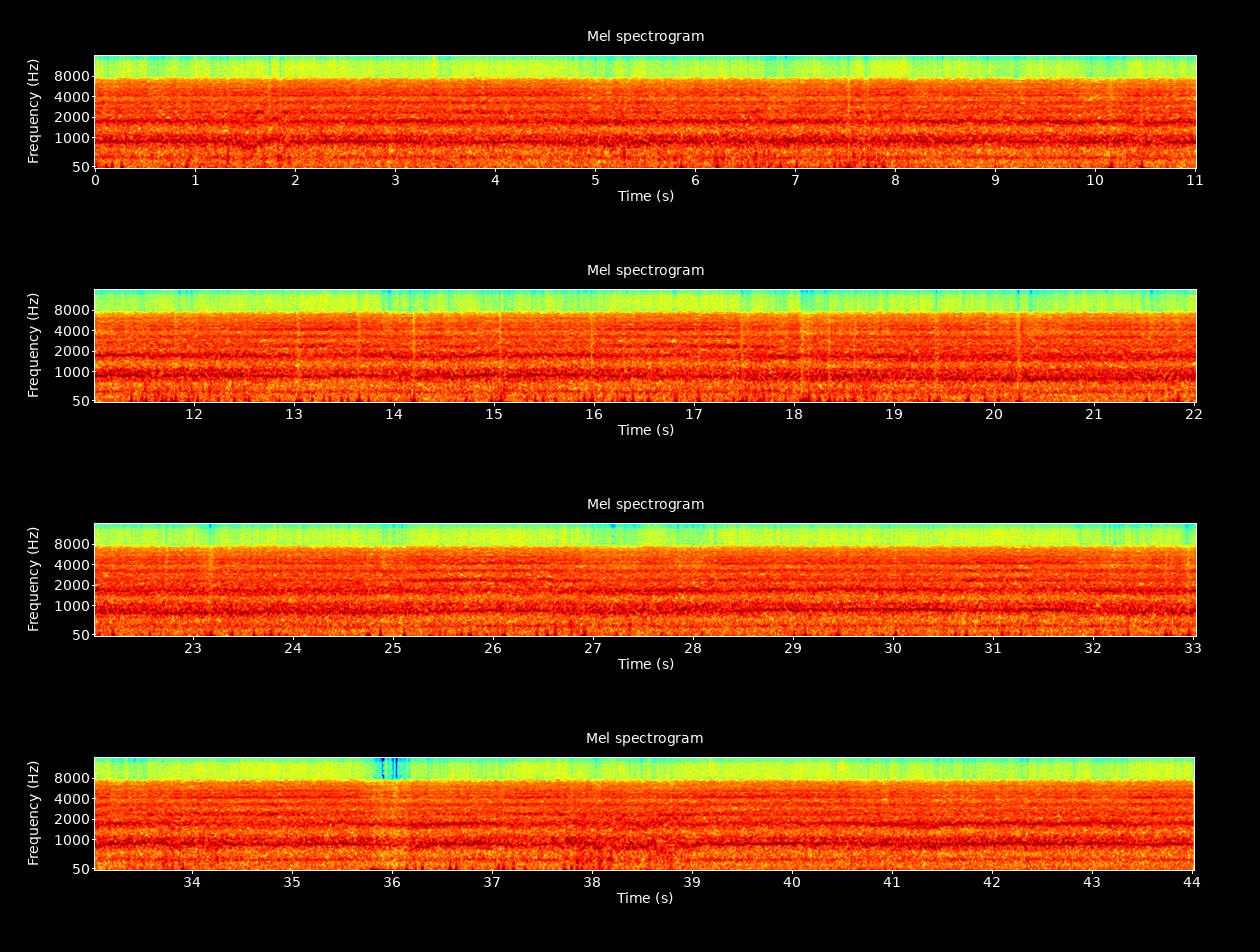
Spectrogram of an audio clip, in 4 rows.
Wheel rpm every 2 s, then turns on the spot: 230, 230, 230, 230, 230, 230, 230, 220, 220, 210, 200, 200, 210, 210, 220, 230, 220, 220, 220, 210, 220, 230.
none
